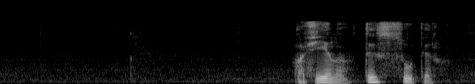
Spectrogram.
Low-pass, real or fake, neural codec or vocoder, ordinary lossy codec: none; real; none; none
